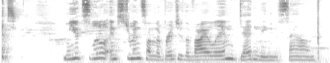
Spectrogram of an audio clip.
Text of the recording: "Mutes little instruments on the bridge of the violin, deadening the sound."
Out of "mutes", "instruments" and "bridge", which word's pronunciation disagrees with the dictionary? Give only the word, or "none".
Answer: none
